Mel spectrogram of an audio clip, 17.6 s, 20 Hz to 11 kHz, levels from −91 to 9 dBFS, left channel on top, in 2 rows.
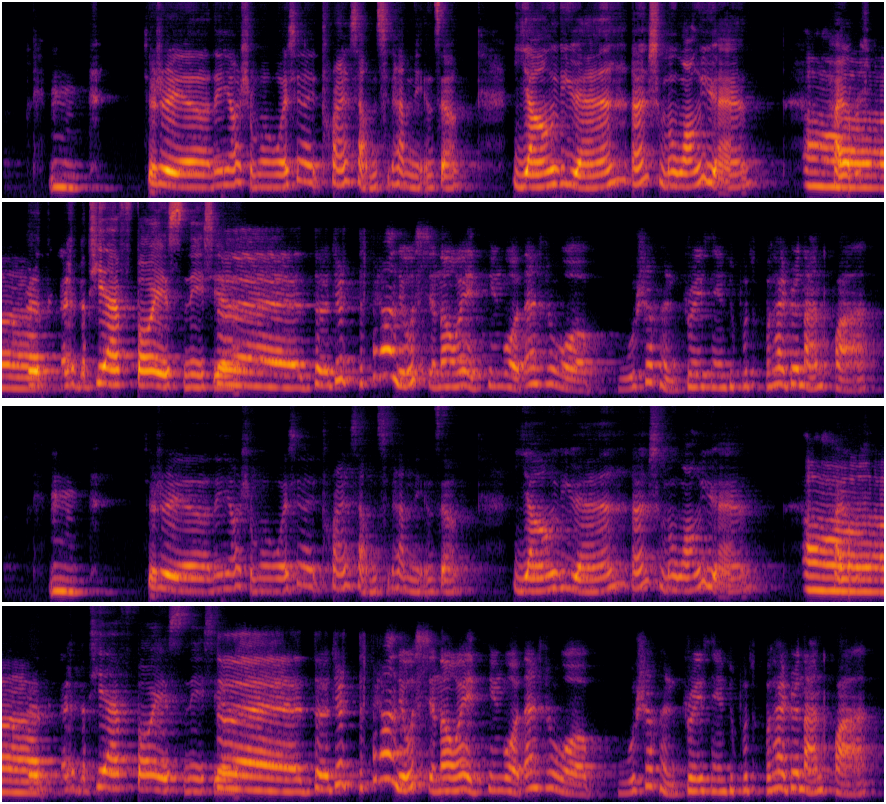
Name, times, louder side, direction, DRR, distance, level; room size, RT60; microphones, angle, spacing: voice 1, 1.5-4.6 5.1-7.5 8.3-8.5 9.1-11.3, left 6 dB, 80° left, 0.5 m, -22 dB
voice 2, 8.0-9.2 11.0-14.7 15.0-17.5, equal, 20° right, 0.6 m, -23 dB
13.0 x 7.5 x 9.9 m
head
